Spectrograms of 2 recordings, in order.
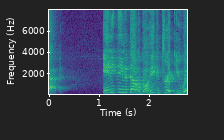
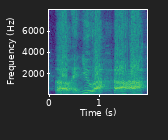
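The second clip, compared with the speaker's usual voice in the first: mock preacher. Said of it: "They say".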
